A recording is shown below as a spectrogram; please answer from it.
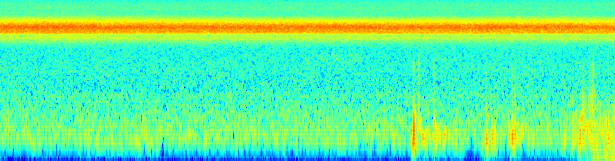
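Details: Cicadas in Budongo Forest fill the air with a steady, high-pitched buzzing drone that never pauses.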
